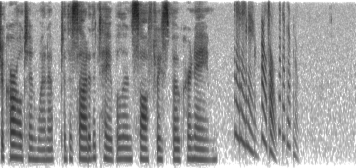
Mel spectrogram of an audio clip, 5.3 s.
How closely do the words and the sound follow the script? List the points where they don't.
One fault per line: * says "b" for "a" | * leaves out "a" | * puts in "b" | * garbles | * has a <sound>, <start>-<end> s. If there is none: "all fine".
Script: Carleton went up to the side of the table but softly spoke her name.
* says "and" for "but"
* has a chirp, 3.5-4.5 s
